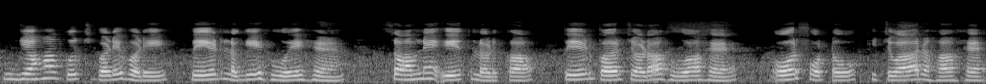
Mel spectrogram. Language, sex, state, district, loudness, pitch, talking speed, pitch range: Hindi, female, Punjab, Pathankot, -15 LUFS, 205 Hz, 130 wpm, 195-230 Hz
